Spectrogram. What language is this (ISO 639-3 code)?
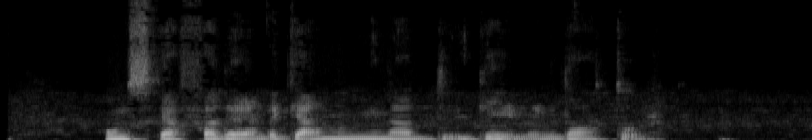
swe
